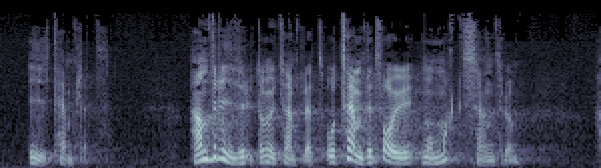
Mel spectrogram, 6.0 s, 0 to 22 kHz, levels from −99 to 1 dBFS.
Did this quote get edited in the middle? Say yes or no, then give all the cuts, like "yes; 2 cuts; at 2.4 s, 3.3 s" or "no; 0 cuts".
yes; 2 cuts; at 2.5 s, 4.2 s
